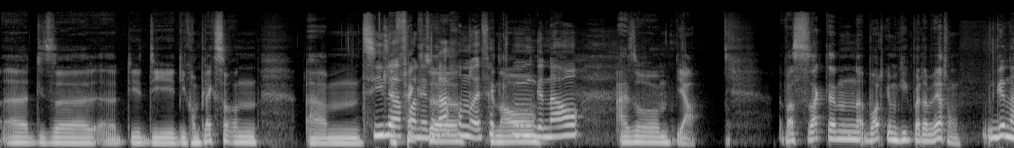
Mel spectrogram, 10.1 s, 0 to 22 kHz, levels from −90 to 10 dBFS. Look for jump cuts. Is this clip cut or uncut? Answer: uncut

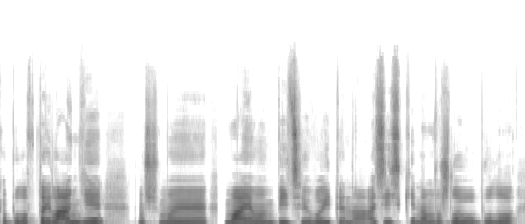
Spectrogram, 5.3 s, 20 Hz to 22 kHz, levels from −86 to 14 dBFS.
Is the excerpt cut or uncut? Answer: cut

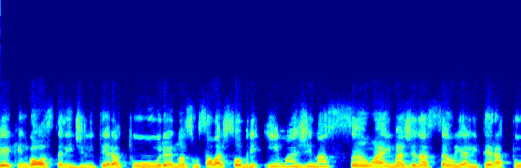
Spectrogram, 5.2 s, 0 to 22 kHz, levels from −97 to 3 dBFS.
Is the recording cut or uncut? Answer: uncut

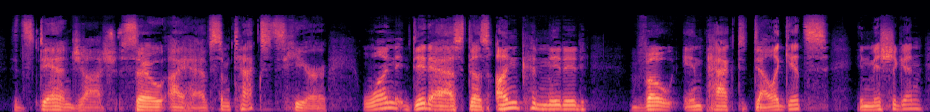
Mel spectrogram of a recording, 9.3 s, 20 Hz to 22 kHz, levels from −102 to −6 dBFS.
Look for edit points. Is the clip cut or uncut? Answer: uncut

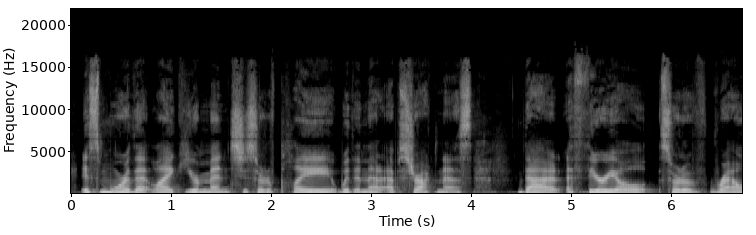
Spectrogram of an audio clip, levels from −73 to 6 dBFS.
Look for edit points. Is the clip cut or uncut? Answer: uncut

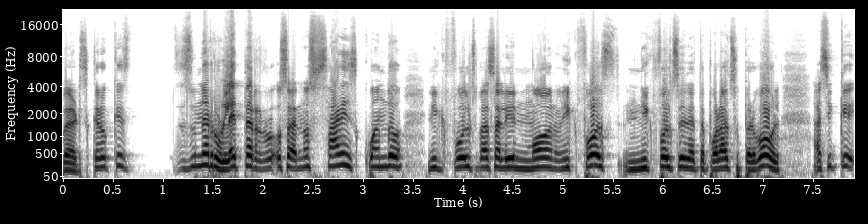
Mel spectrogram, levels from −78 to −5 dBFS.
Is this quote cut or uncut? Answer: uncut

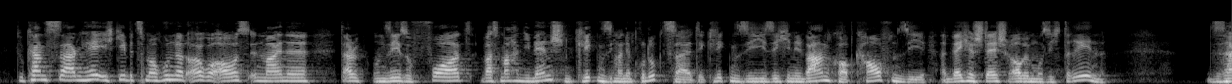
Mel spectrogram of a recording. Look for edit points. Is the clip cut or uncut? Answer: cut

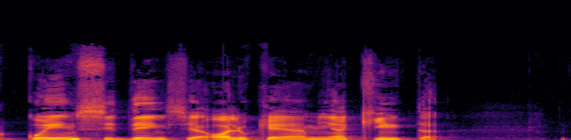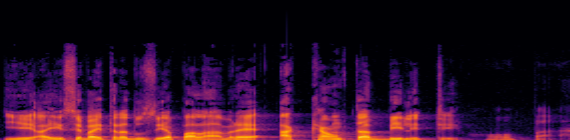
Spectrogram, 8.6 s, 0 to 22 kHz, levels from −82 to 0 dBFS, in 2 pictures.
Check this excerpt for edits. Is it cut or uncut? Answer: uncut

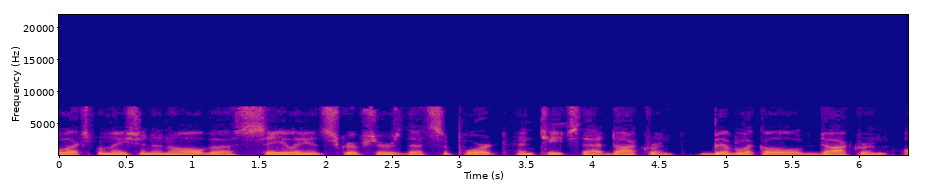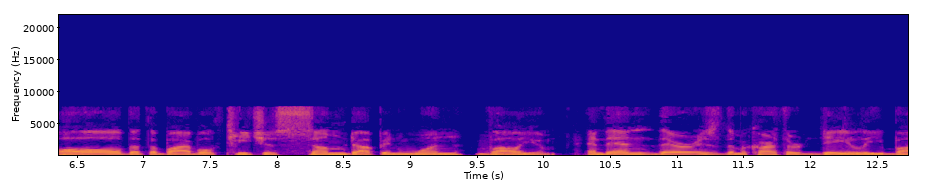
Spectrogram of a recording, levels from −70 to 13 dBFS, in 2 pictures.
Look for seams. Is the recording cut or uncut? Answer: cut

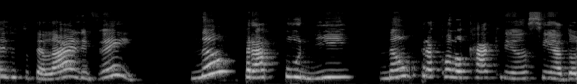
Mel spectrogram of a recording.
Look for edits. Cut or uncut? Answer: cut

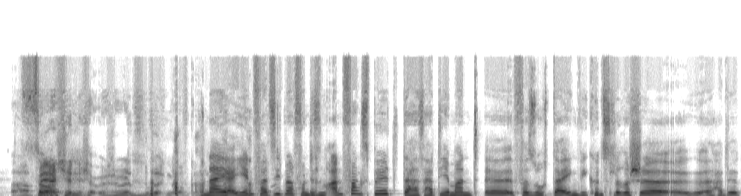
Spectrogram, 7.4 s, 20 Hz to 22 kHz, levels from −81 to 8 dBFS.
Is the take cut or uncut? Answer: cut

